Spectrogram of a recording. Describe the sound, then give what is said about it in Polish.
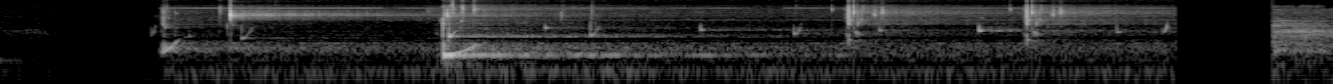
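Someone takes a sip of water: a soft slurp and wet swallowing sounds with small clicks and drips, quiet, with no talking. “Wracamy po już przerwie technicznej po łyku wody”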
